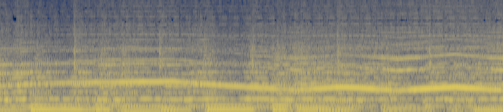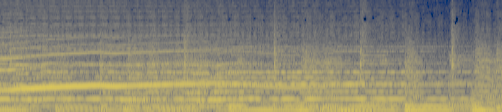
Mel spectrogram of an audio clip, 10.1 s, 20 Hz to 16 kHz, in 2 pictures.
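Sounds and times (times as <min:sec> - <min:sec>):
speeding ambulance siren wailing: 0:00.1 - 0:09.9.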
